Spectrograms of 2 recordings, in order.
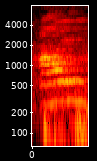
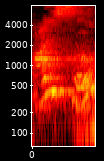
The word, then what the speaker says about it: isle: what does this word i mean first let us learn to pronounce this word correctly it is not iso but it is i and next we go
